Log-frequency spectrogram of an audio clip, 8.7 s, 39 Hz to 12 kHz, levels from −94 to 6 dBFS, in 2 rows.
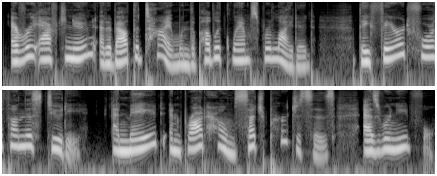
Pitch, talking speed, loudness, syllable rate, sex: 225 Hz, 195 wpm, -19 LUFS, 5.6 syllables/s, female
